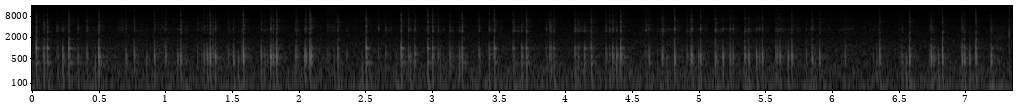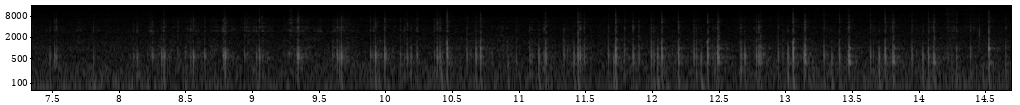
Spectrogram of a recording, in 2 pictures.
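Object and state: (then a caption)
Bamboo salad bowl. Fingernails tap and scratch the underside of a medium, hollow, empty bamboo salad bowl held up in the air. A quiet, rapid stream of short, dry clicking taps mixes with light scratching, easing briefly midway before resuming. Each tap dies away almost instantly, with a faint hollow tone.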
